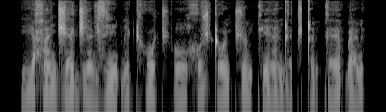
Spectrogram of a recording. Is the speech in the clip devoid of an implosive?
no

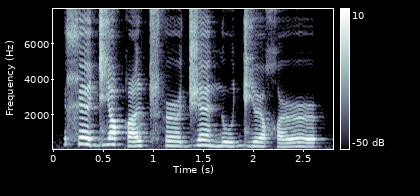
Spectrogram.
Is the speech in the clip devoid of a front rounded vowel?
no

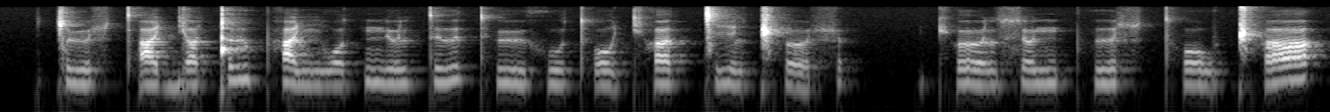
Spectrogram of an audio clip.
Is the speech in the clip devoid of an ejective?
no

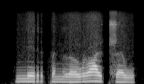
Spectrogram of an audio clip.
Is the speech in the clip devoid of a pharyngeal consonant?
no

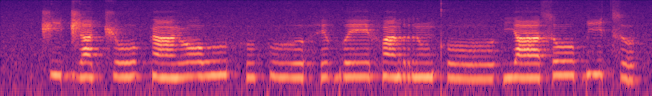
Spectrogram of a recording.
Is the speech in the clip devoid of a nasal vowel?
no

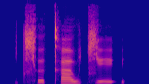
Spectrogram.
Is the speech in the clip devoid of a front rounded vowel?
yes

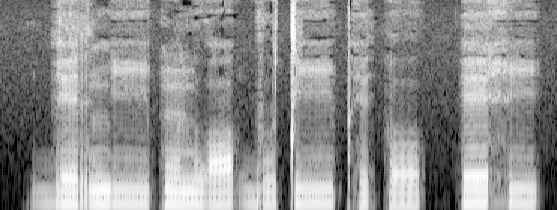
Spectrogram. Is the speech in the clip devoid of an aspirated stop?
no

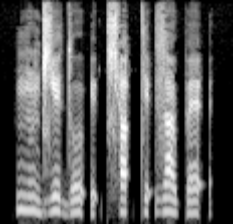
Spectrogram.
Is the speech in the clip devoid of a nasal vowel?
no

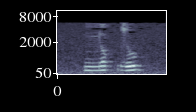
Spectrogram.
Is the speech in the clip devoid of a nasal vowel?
yes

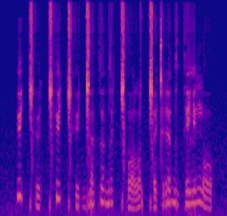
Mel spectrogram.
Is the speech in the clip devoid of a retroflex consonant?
yes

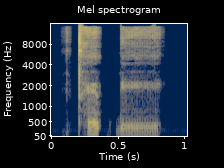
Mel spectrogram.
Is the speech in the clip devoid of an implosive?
no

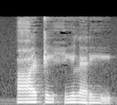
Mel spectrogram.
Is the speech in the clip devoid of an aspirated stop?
yes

